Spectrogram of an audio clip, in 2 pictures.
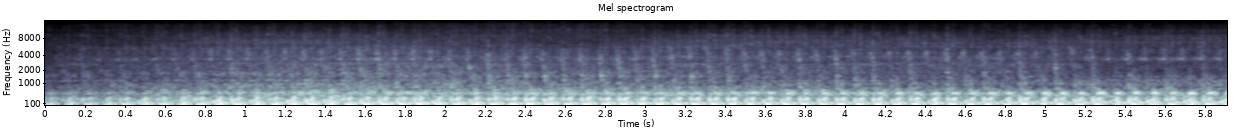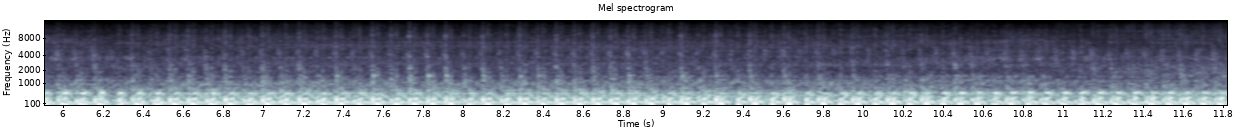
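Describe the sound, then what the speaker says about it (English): A 1974 Honda CB360 motorcycle engine runs cold on cold oil, revved with a loud, close, steady pulsing throb across the whole stretch. "We'll give her some cold revs"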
